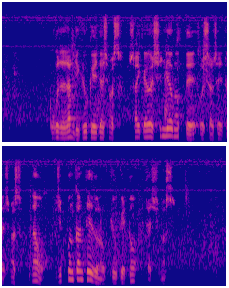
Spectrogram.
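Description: An elderly man speaks calmly through a microphone in a large room.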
